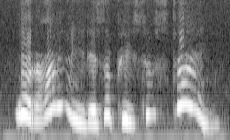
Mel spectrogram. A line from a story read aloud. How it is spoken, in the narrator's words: said Wilbur cheerfully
